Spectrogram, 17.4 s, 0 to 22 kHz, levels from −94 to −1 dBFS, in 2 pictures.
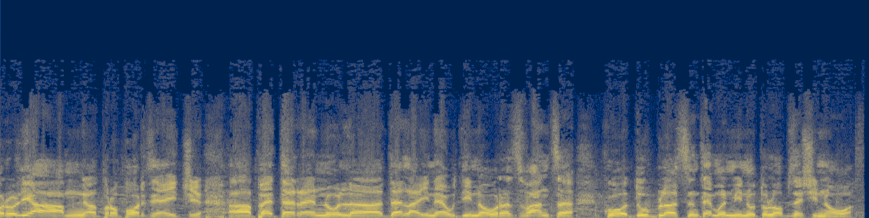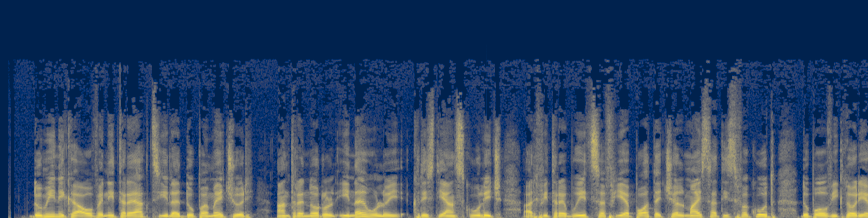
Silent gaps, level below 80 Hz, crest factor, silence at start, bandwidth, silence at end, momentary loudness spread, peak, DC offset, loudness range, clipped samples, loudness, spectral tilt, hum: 8.66-8.76 s; -40 dBFS; 14 dB; 0 s; 12.5 kHz; 0 s; 5 LU; 0 dBFS; under 0.1%; 2 LU; under 0.1%; -14 LUFS; -5.5 dB/octave; none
